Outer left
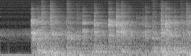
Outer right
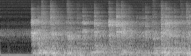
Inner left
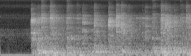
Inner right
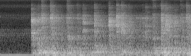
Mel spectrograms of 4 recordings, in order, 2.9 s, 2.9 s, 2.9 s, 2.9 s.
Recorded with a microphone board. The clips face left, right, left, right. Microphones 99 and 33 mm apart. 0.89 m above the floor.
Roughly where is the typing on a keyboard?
Left.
